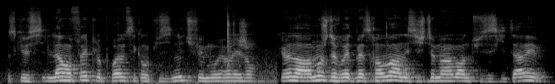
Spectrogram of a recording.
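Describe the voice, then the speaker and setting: Un jeune homme au débit très rapide et à la voix un peu haute, qui commente en admin de serveur. Il parle en argot, tranche net et taquine les joueurs sans ménagement. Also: male voice, fairly high pitch, steady tone, a little mellow. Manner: slangy, bossy, teasing. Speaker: game server admin and YouTuber. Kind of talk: casual Let's Play commentary.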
